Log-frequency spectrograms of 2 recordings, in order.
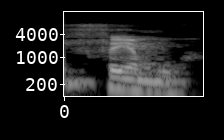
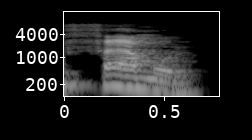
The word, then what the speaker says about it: fêmur: Aqui no Brasil nós falamos sêmen e fêmur. Lá eles falam mais aberto, sêmen e fêmur.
